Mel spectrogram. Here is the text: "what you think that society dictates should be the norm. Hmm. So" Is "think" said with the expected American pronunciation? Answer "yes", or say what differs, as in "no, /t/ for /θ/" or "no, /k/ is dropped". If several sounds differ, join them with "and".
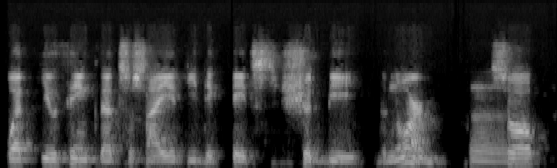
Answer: yes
